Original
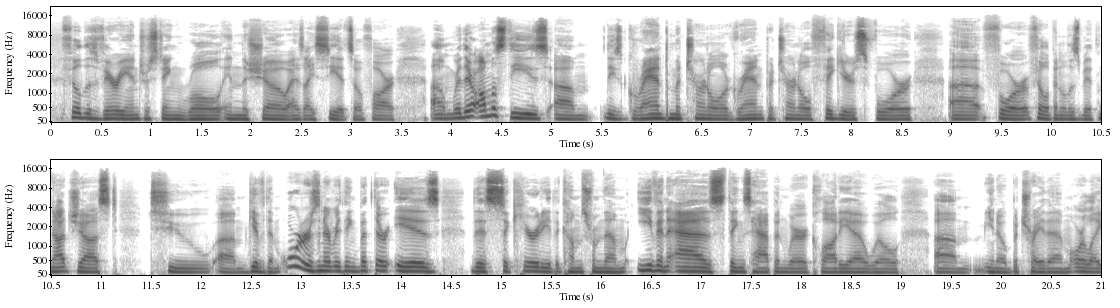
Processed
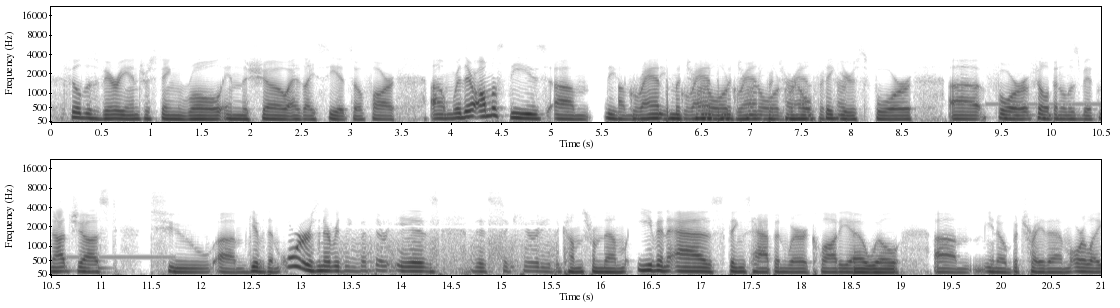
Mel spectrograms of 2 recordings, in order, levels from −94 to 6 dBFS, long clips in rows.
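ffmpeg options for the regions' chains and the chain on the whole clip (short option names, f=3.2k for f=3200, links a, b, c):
-filter_complex "[0:a]asettb=1/sr,asplit=3[a][b][c];[a]atrim=end=5.164[d];[b]atrim=start=5.16:end=7.95,asetpts=PTS-STARTPTS,afade=t=in:d=0.004:c=qsin,afade=t=out:st=2.786:d=0.004:c=qsin,agate=range=-33dB:threshold=-42dB:ratio=3:release=100:detection=peak,lowpass=f=1.9k:p=1,aecho=1:1:510:0.668,atrim=end_sample=123039[e];[c]atrim=start=7.946[f];[d][e]acrossfade=d=0.004:c1=hsin:c2=qsin[g];[g][f]acrossfade=d=0.004:c1=qsin:c2=hsin,asettb=1/sr,asplit=3[h][i][j];[h]atrim=end=9.344[k];[i]atrim=start=9.34:end=11.74,asetpts=PTS-STARTPTS,afade=t=in:d=0.004:c=qsin,afade=t=out:st=2.396:d=0.004:c=qsin,aeval=exprs='val(0)+0.00141*sin(2*PI*630*n/s)':c=same,aemphasis=mode=production:type=75fm,bandreject=f=50:t=h:w=6,bandreject=f=100:t=h:w=6,bandreject=f=150:t=h:w=6,bandreject=f=200:t=h:w=6,bandreject=f=250:t=h:w=6[l];[j]atrim=start=11.736[m];[k][l]acrossfade=d=0.004:c1=hsin:c2=qsin[n];[n][m]acrossfade=d=0.004:c1=qsin:c2=hsin,asettb=1/sr,asplit=3[o][p][q];[o]atrim=end=13.374[r];[p]atrim=start=13.37:end=15.57,asetpts=PTS-STARTPTS,afade=t=in:d=0.004:c=qsin,afade=t=out:st=2.196:d=0.004:c=qsin,aeval=exprs='val(0)+0.5*0.0376*sgn(val(0))':c=same,agate=range=-12dB:threshold=-23dB:ratio=16:release=100:detection=peak,asuperstop=centerf=2000:order=8:qfactor=7.1[s];[q]atrim=start=15.566[t];[r][s]acrossfade=d=0.004:c1=hsin:c2=qsin[u];[u][t]acrossfade=d=0.004:c1=qsin:c2=hsin,asettb=1/sr,asplit=3[v][w][x];[v]atrim=end=18.524[y];[w]atrim=start=18.52:end=18.93,asetpts=PTS-STARTPTS,afade=t=in:d=0.004:c=qsin,afade=t=out:st=0.406:d=0.004:c=qsin,equalizer=f=310:t=o:w=2.8:g=13.5,acrossover=split=210|3000[z][aa][ab];[aa]acompressor=threshold=-32dB:ratio=2.5:attack=3.2:release=140:knee=2.83:detection=peak[ac];[z][ac][ab]amix=inputs=3:normalize=0[ad];[x]atrim=start=18.926[ae];[y][ad]acrossfade=d=0.004:c1=hsin:c2=qsin[af];[af][ae]acrossfade=d=0.004:c1=qsin:c2=hsin,lowpass=f=1.1k:w=0.5412,lowpass=f=1.1k:w=1.3066,lowshelf=f=450:g=4,volume=4dB"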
